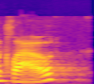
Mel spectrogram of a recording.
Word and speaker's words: McLeod: Um, so, my name is Deanna McLeod.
